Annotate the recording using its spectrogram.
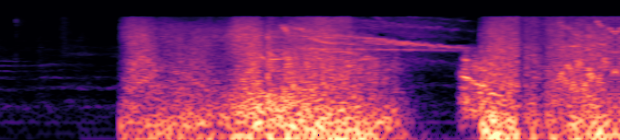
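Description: A rocket roars through the air.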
